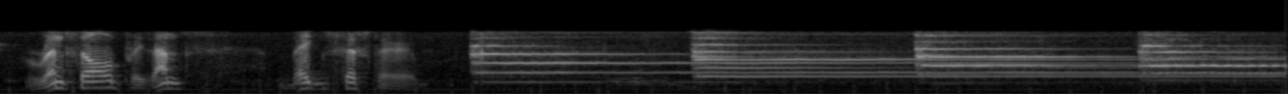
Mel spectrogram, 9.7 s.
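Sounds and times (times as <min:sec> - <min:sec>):
speech: 0:00.4 - 0:01.6, 0:02.2 - 0:03.3
Glen Falls Town Hall clock bell chiming: 0:03.6 - 0:09.6.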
